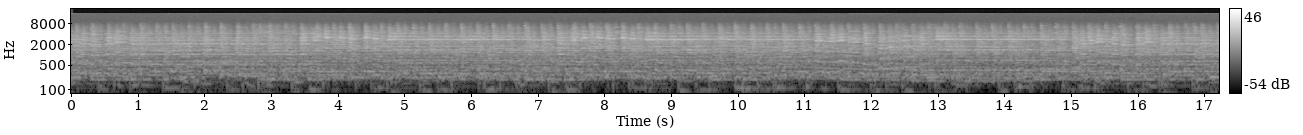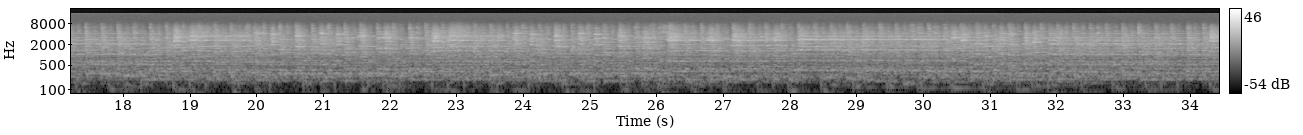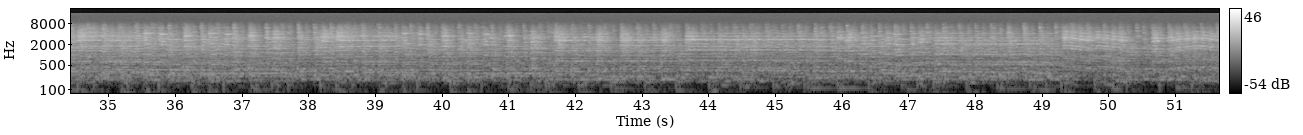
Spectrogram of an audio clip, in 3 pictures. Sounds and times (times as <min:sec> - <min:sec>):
Steelpan: 0:00.0 - 0:51.6.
